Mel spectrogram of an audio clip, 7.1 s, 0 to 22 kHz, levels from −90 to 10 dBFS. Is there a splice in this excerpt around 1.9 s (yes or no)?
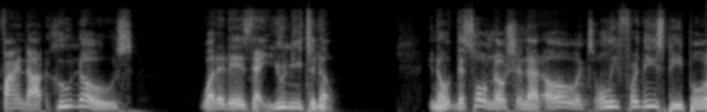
no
